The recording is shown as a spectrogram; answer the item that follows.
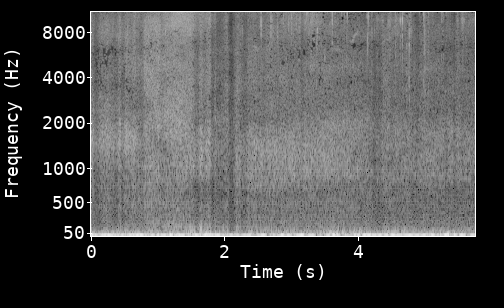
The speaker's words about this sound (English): It is windy out here this morning.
